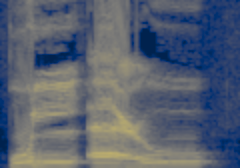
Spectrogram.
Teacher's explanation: makhrajnya tempat keluarnya dari Tengah tenggorokan wasatul halq au u dan dipanjangkan dua harakat karena ada wau sukun setelahnya · A'u, ain jelaskan, dan dia berharokat dhammah, maka monyongkan mulut.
